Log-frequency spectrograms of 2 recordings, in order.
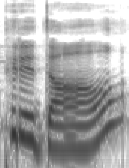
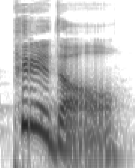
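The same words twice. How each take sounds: First: The stress is on the last syllable. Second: The stress is on the first syllable. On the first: "that's totally fine and normal and commonly used" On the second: "with the stress on that first yeah"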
